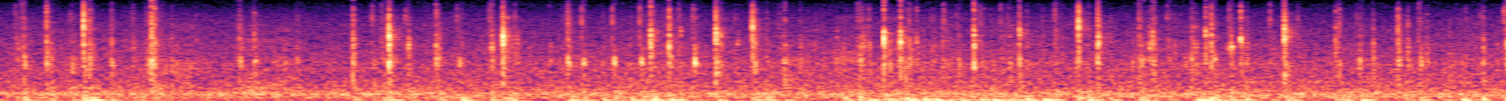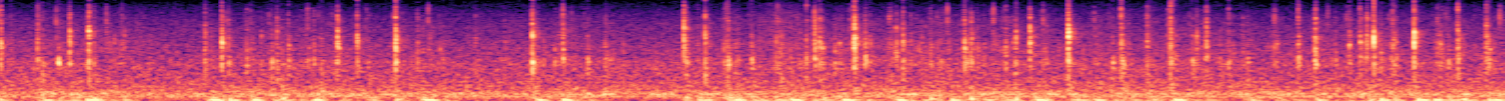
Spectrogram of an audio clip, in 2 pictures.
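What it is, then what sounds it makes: Plastic computer keyboard being typed on. Fingertips type steadily on a low-profile black plastic computer keyboard resting on a desk mat, its hollow keys giving quick, bright, clicky taps that run continuously for about fifteen seconds. A faint steady low hum sits underneath the tapping.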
